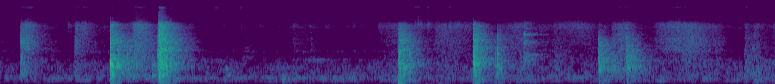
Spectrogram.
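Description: Dishes and kitchen utensils clattering in a run of separate sharp knocks, the loudest pair about a second in, over a faint steady hum.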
